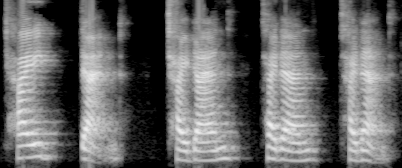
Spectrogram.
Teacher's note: You also might hear people use a flap T, which sounds like a D.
